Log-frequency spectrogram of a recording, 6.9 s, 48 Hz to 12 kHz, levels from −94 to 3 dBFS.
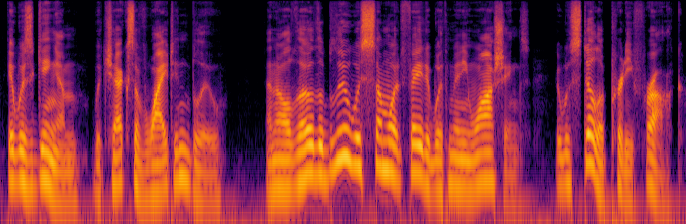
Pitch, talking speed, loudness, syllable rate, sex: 115 Hz, 220 wpm, -19 LUFS, 5.6 syllables/s, male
